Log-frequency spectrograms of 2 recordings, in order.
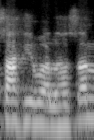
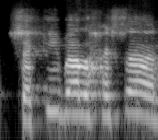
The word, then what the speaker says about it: সাকিব আল হাসান: ও কিন্তু উচ্চারণ করে এটা সচিন টেন্ডুলকার কিছু একটা উচ্চারণ করে, হ্যাঁ বা সাকিব আল হাসান কখনো সাকিব আল হাসান বলতে পারে না, মানে কি বলবে, শাকিব আল হাসান, এই টাইপের কিছু একটা বলবে, তাই না?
